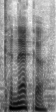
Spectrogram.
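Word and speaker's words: Conecuh: I don't even know how to pronounce that. Connecca. Connecca.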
